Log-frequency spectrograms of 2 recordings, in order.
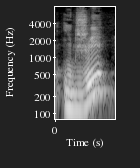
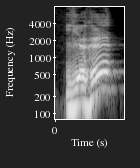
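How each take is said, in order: First: The letters are read with English letter names. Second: The letters are read with Russian letter names. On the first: The speaker calls it right. "А хотя правильно, EG" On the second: The speaker calls it wrong. "называет команду Evil Geniuses как ЕГ"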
